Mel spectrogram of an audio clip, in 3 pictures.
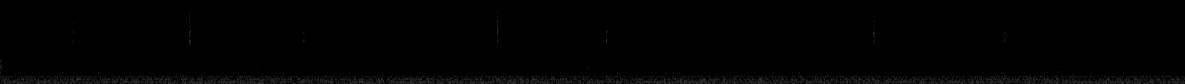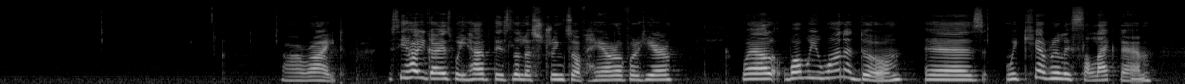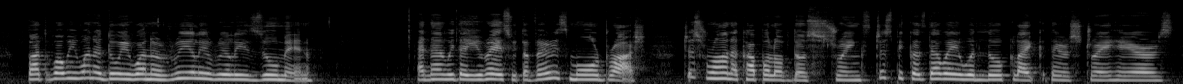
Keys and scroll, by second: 16.1 space, 26.3 super+=, 29.5 [, 30.2 ], 30.9 [, 32.3 ], 32.8 [.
